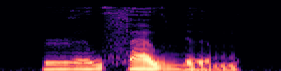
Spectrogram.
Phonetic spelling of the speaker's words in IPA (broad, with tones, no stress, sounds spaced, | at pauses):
ɹ ə˧˥ w f a˧ w n ə˨˩˨ m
